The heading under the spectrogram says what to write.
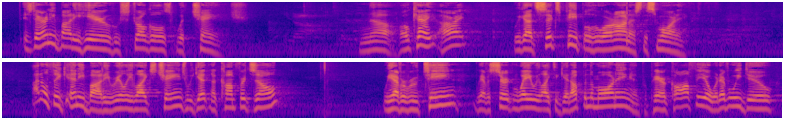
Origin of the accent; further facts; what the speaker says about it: Brooklyn, New York, United States; When I was a kid, I grew up in Brooklyn, so my beach was the fire escape.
